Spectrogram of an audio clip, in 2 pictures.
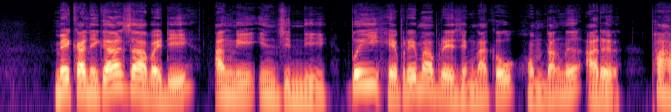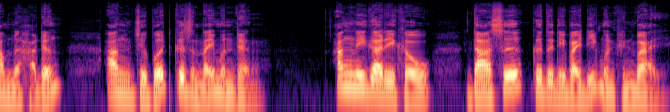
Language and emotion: Bodo, happy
